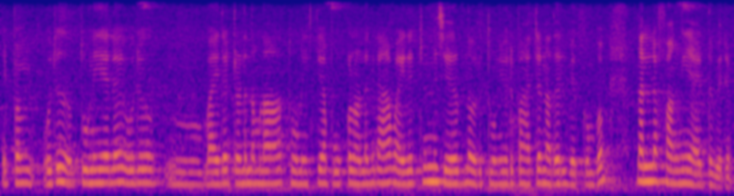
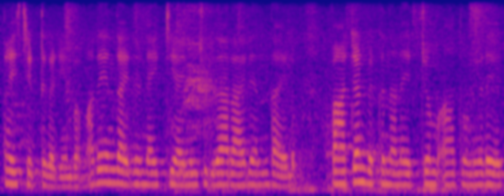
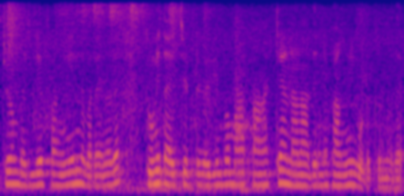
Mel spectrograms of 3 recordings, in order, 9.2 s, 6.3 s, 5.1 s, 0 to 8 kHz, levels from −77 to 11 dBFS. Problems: none marked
